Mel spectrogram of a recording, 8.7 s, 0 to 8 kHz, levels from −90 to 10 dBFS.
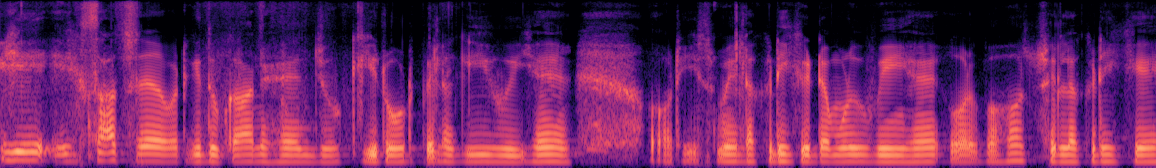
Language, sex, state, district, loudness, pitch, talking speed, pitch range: Hindi, male, Bihar, West Champaran, -16 LUFS, 120 Hz, 180 wpm, 120-125 Hz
